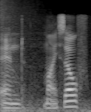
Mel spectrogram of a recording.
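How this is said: There is a pause between 'end' and 'myself'. The speaker will end the stream personally. The speaker calls it right. "there is a comma in there"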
